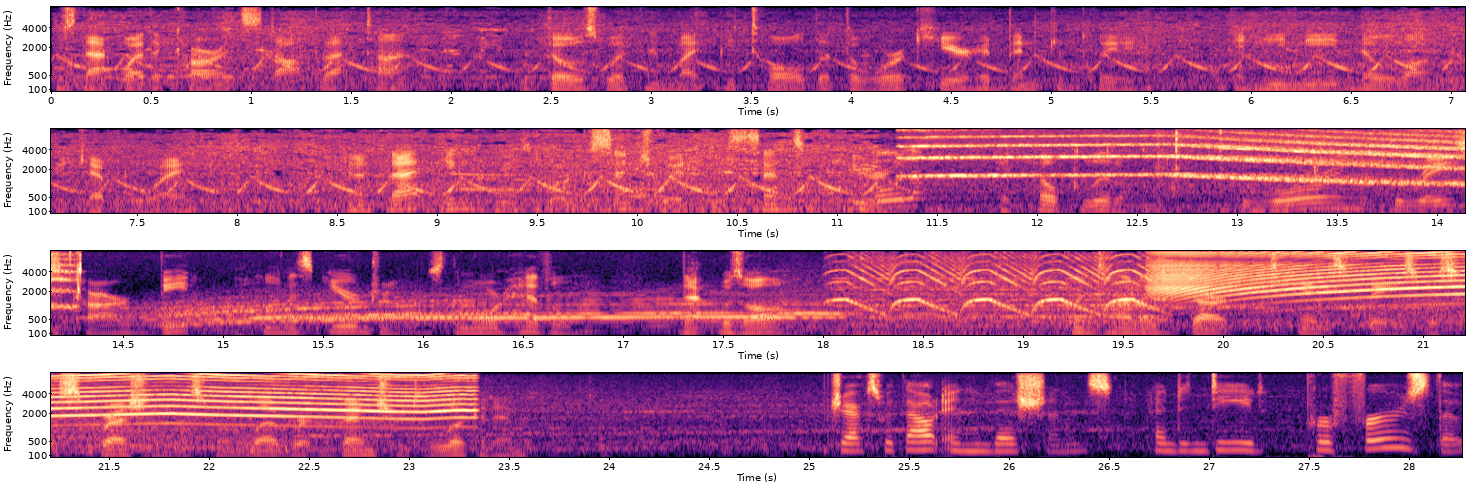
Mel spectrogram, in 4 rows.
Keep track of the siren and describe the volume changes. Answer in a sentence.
The volume of the siren goes up.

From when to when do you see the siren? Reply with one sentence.
You can hear the siren from 0.0 to 23.4 s.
